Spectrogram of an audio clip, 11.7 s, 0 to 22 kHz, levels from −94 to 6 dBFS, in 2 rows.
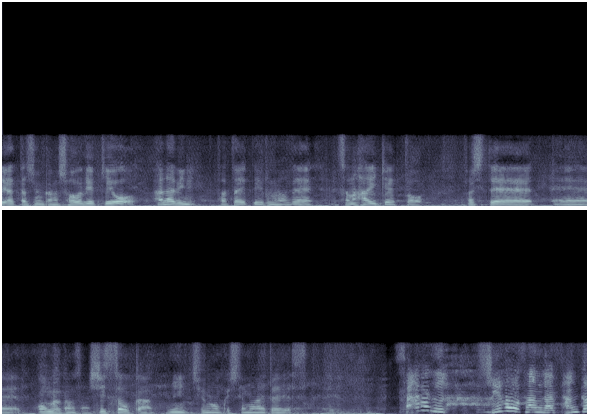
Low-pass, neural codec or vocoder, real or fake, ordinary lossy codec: none; codec, 16 kHz, 2 kbps, FreqCodec, smaller model; fake; none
